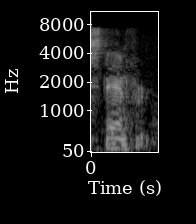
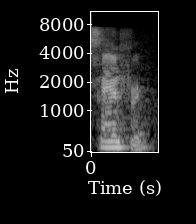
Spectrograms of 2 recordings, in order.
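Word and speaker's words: Sandford: look at Dread Scott versus Stanford sorry Dread Scott versus Sanford bad pronunciation tonight guys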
